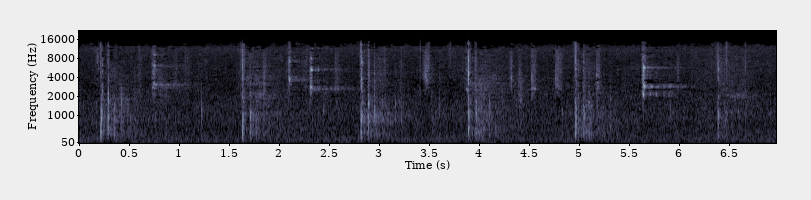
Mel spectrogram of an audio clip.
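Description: Tennis rally: racket strings striking the ball about six times, roughly once a second, shots alternating between the two baseline players. Between the shots come brief high squeaks of tennis shoes on the hard court.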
